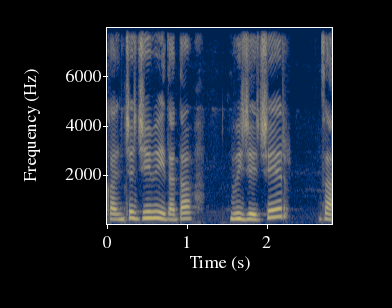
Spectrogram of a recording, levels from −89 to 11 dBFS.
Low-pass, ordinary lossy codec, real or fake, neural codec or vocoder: none; none; real; none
